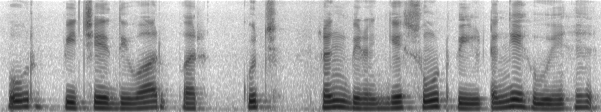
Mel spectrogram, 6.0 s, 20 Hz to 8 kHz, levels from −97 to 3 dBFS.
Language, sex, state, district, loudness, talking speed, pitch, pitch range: Hindi, male, Uttar Pradesh, Saharanpur, -15 LUFS, 120 wpm, 145 Hz, 130-160 Hz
